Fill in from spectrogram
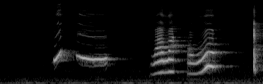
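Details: Talking pet parrot learning to say "mummy papa" gives a short whistled note sliding downward, then two rising, voice-like harmonic syllables and a sharp final click.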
